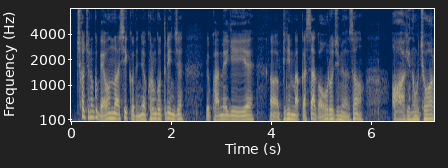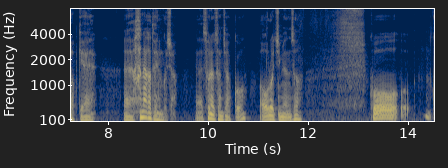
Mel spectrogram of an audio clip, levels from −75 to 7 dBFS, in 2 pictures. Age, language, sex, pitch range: 40-59, Korean, male, 100-140 Hz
